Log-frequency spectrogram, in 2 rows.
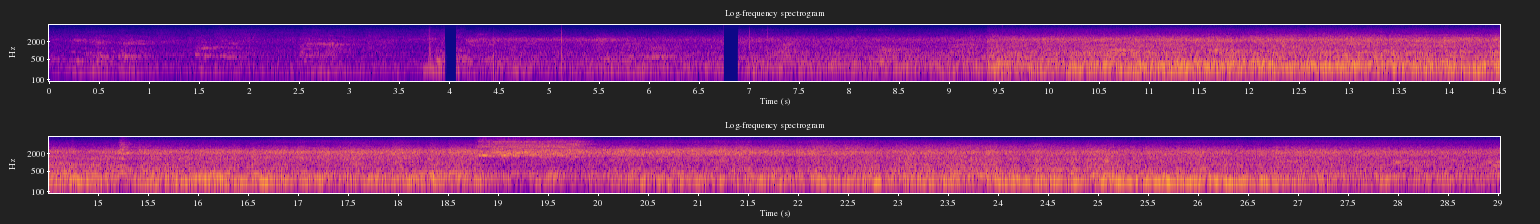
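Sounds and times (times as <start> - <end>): train wheels on rail: 9.2 - 29.0.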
